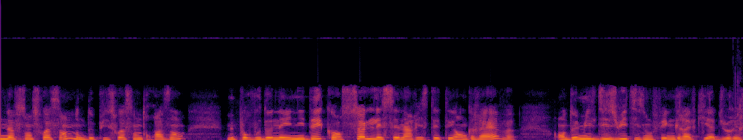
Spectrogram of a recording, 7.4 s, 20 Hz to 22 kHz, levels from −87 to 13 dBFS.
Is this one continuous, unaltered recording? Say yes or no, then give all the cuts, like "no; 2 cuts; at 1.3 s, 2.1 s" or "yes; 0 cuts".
yes; 0 cuts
